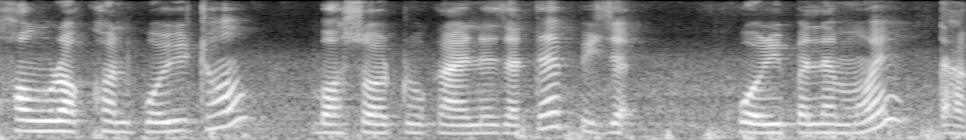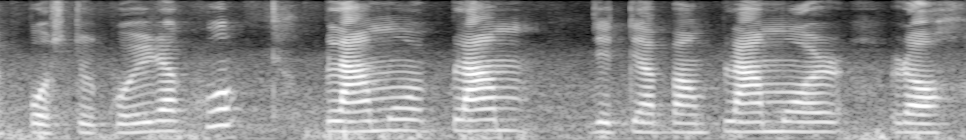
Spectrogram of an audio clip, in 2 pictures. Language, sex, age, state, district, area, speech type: Assamese, female, 45-60, Assam, Sonitpur, urban, spontaneous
